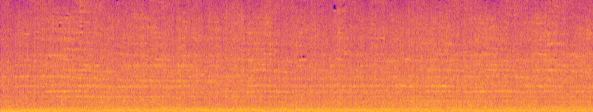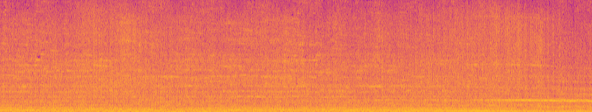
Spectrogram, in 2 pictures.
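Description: Double-stack container well cars rolling past at speed: steady wheel-and-rail rumble with clickety-clack and a thin, wavering wheel squeal. Near the end a diesel locomotive at the rear of the train passes, adding a deeper engine note and a steady whine.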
